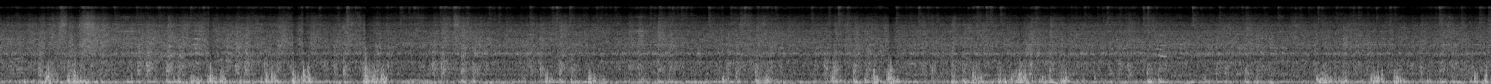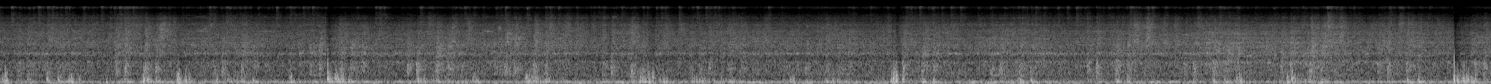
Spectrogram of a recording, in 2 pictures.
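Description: Pakistan Railways passenger train running at speed, heard from inside a carriage: a steady low rumble and rushing hiss, with frequent irregular clacks of the wheels over the rail joints.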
